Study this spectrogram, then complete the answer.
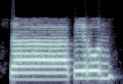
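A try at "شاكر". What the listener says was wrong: Ah, anginnya kurang ini, hutang.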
